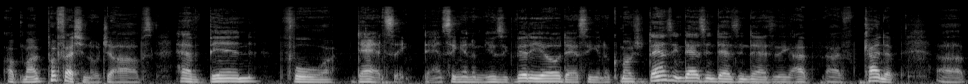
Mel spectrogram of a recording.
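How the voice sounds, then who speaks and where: An older man, an actor by trade, telling his own story in a deliberate way, repeating words for emphasis. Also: medium pitch, mellow. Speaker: actor and performer. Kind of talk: personal storytelling monologue.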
